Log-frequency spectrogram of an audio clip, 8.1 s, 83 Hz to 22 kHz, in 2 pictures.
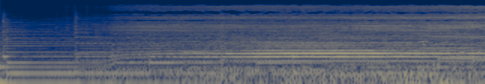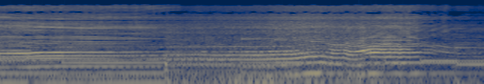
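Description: KTM 50 SX mini motocross bike's single-cylinder two-stroke engine running and revving. Its pitch climbs through the middle and wavers with the throttle near the end, under background music.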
